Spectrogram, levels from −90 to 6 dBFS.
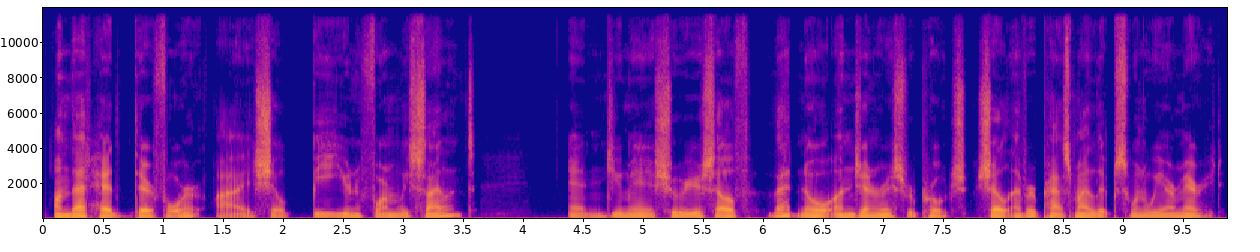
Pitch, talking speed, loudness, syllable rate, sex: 100 Hz, 165 wpm, -21 LUFS, 5.2 syllables/s, male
